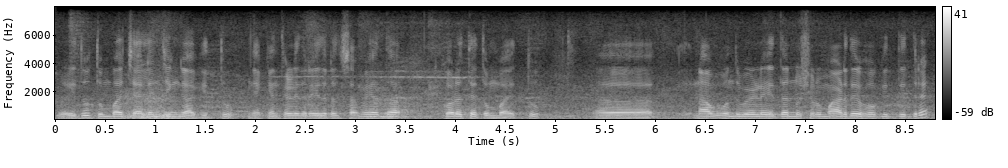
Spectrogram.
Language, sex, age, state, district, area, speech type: Kannada, male, 30-45, Karnataka, Udupi, urban, spontaneous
